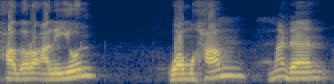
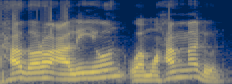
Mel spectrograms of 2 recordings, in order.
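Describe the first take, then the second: First: The last word ends with an 'an' sound. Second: The last word ends with an 'un' sound. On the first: Ali came together with Muhammad. "Gimana bunyinya kalau dia menjadi maf'ul ma'a?" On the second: Ali and Muhammad both came, joined by 'and'. "Bisa dibaca begini"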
